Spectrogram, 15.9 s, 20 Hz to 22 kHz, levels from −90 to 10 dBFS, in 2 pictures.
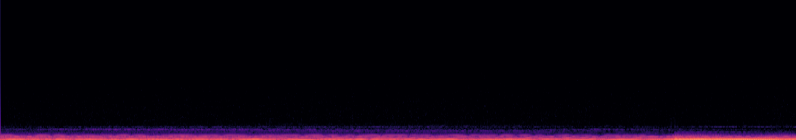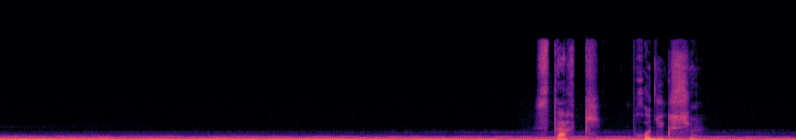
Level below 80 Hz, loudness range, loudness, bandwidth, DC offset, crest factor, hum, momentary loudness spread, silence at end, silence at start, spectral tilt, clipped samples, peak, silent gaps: -38 dBFS; 7 LU; -26 LUFS; 16 kHz; under 0.1%; 16 dB; none; 10 LU; 0 s; 0 s; -7.5 dB/octave; under 0.1%; -8 dBFS; none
